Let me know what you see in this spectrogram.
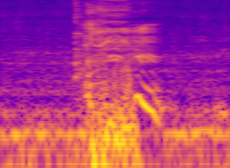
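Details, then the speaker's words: An adult woman cooking gives a single harsh, throaty cough during an asthma attack with breathlessness; she says her attacks can be triggered by being startled. "Sesak nafas tadi. Okey. A dia boleh datang tiba-tiba a. Allah. Dia kalau terperanjat, tersentak ke dengan sesuatu ha dia boleh kena."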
